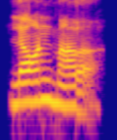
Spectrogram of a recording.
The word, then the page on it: lawnmower: Indian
